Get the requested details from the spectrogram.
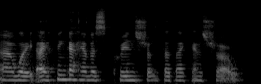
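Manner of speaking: ordinary delivery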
